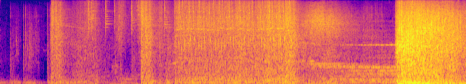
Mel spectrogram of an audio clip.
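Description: Fantasy game battle effects clash and crackle.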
